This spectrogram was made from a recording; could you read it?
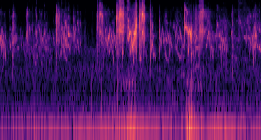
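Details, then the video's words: Budgerigar chatter from breeding birds: a steady stream of warbled, squeaky chirps and short squawks that run together, growing louder and busier midway through. "Australian parrot voice|Australian parrot ki awaz"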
